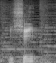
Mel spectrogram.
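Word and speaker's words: 石: Then we have Ishi. Ishi, there are technically more than one, but yeah, this one is clearly the one from, also based on the context. Accent on the last mora, Ishi, which means stone, rock,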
